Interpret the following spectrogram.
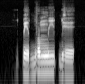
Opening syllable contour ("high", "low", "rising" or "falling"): low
